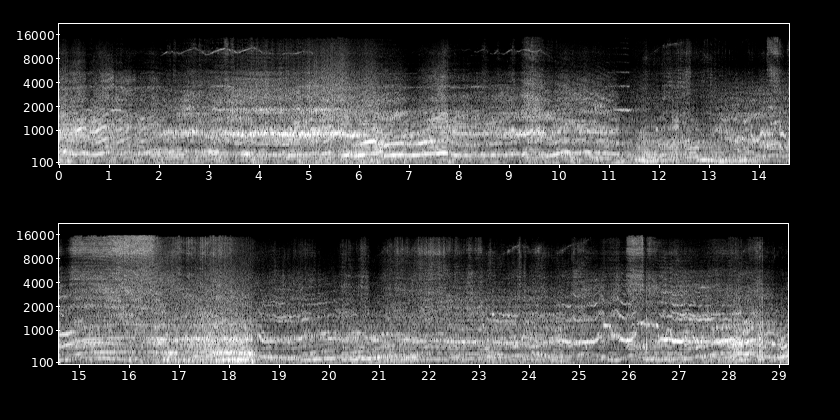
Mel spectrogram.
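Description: Drift car engines rev hard, rising and falling in pitch.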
